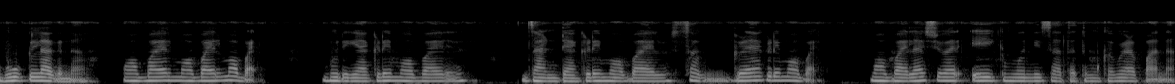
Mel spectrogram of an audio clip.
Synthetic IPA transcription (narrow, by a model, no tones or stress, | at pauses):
bʱuklaɡna̰ | mɔbailmɔbailmɔba̰il | bʱuɾɡjãkəɽemɔbail | d͡zãɳʈjãkəɽemɔbailsəɡɭjãkəɽemɔba̰il | mɔbajlaɕiʋaɾekmənisat̪at̪umkʰamɛɭpa̰na̰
